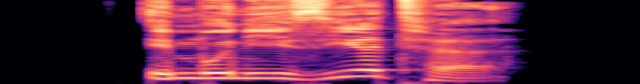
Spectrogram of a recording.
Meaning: inflection of immunisieren: 1. first/third-person singular preterite 2. first/third-person singular subjunctive II
- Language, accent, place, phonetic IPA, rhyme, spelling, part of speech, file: German, Germany, Berlin, [ɪmuniˈziːɐ̯tə], -iːɐ̯tə, immunisierte, adjective / verb, De-immunisierte.ogg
